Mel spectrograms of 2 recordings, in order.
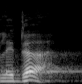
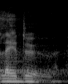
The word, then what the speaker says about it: Les Deux: Lindsay and I met in a club called Les Deux, spelled like the French do. But the Americans pronounce it Les Deux.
